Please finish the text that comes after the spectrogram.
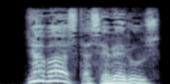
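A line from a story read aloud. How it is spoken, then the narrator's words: Calm voice. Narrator (Spanish): dijo Dumbledore con voz tranquila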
